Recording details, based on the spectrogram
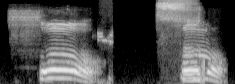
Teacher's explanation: Jadi harus ada desisnya itu namanya shofir suara tambahan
